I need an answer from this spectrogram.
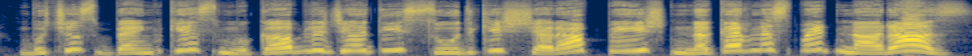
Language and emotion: Kashmiri, angry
